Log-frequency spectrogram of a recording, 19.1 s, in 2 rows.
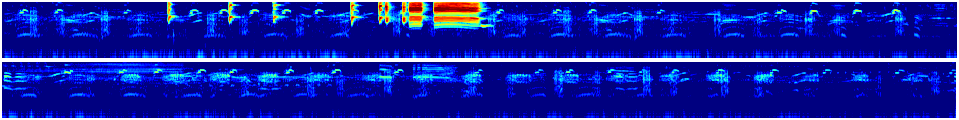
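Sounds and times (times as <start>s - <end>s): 
busy chorus of nasal honking bird calls: 1.4s - 5.0s.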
